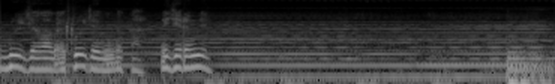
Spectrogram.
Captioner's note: speaking in foreign language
